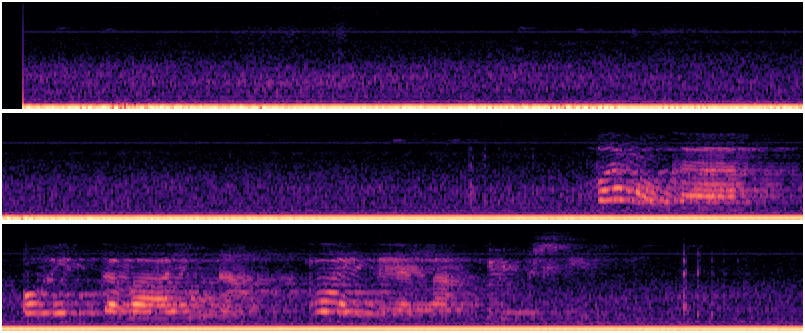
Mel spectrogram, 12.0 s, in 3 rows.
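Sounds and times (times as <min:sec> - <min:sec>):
electric train rumbling: 0:00.1 - 0:12.0
steady hiss: 0:00.2 - 0:07.0.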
